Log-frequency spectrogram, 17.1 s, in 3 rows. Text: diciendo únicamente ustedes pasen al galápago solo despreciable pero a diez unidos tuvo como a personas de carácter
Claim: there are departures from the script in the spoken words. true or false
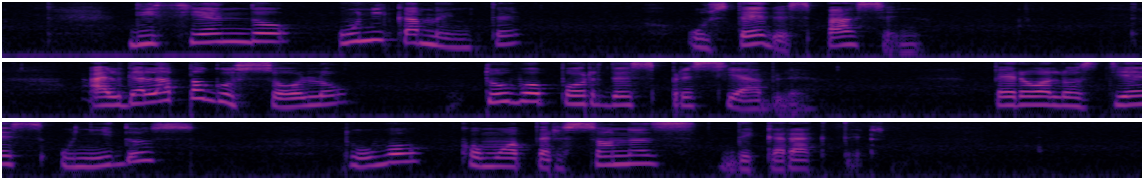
true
